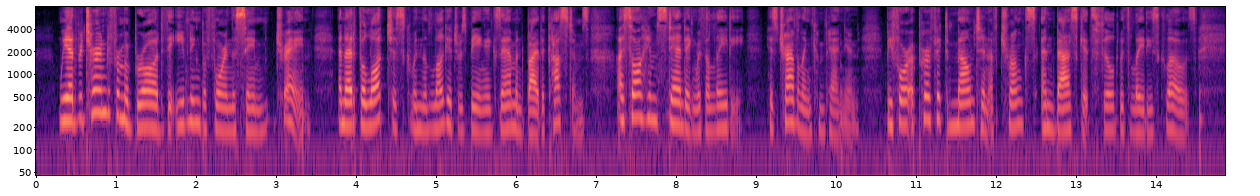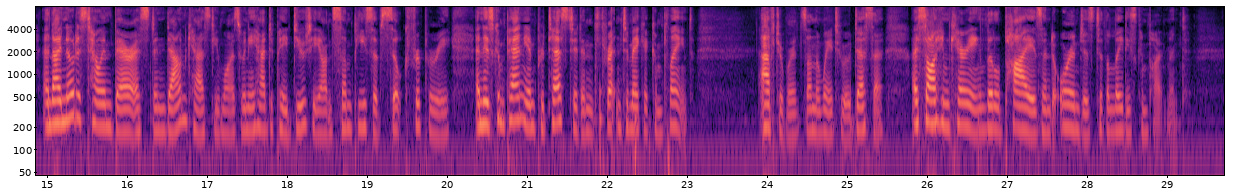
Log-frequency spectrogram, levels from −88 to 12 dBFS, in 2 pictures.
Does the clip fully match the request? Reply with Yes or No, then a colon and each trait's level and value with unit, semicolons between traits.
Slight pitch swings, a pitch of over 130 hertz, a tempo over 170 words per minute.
No: average, 3.5 semitones; high, 190 Hz; average, 190 wpm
